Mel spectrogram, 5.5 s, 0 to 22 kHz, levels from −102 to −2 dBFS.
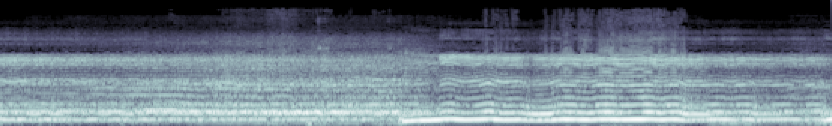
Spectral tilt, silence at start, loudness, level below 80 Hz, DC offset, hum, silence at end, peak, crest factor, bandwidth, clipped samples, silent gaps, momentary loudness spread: -6.5 dB/octave; 0 s; -11 LUFS; -56 dBFS; under 0.1%; none; 0 s; 0 dBFS; 10 dB; 7.2 kHz; under 0.1%; none; 8 LU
